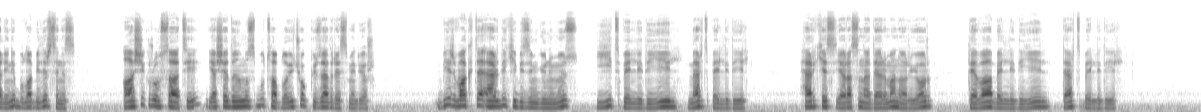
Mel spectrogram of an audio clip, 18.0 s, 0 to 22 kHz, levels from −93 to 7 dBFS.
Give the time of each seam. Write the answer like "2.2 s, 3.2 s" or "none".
none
